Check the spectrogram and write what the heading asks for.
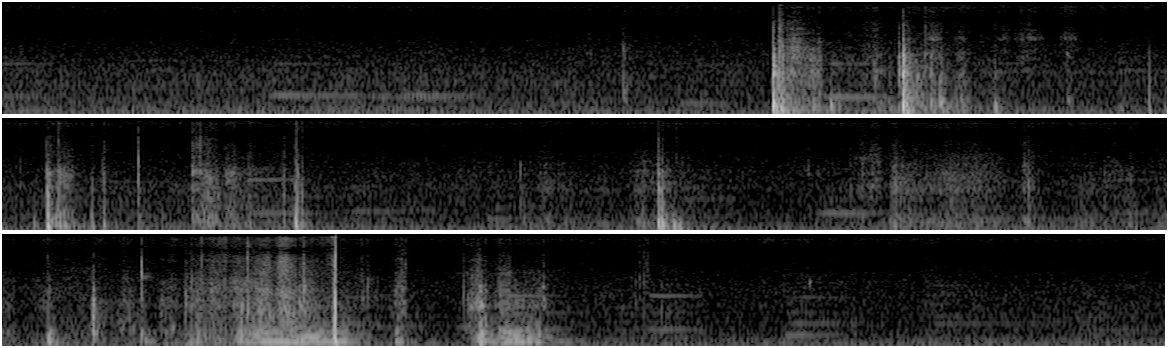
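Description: Handling noise on a phone's microphone: a string of sharp knocks, taps and rustles while the phone is moved and adjusted, starting about three seconds in and ending near eleven seconds. Faint background music runs underneath.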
